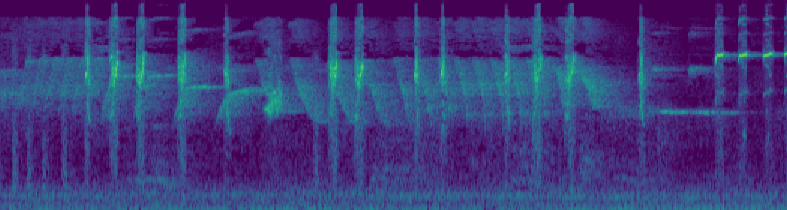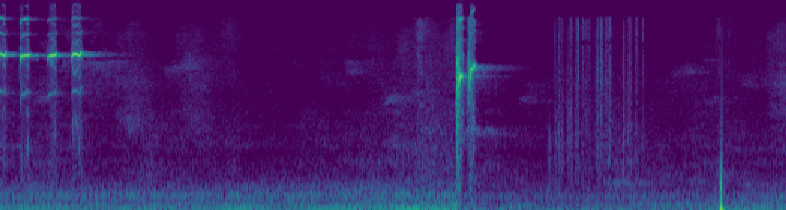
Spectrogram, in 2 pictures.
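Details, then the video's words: Olive-backed sunbird song recorded as a tutor for other birds: a fast, buzzy, trilled run of high notes, then a burst of evenly repeated chips, then quiet with a lone call. "MASTERAN KOLIBRI NINJA JERNIH"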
